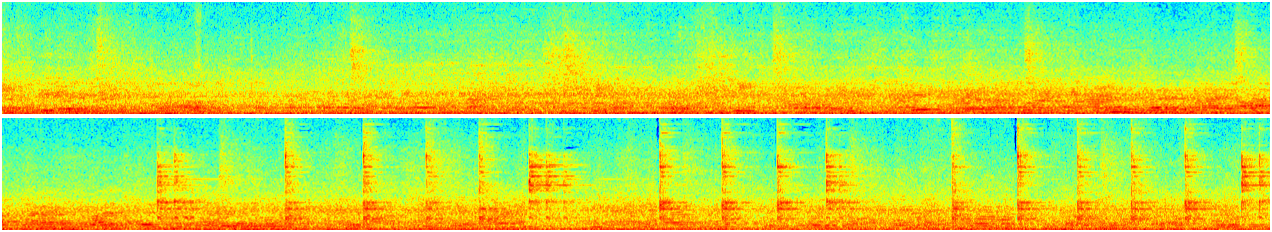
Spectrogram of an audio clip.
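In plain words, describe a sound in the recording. A forge fire roars steadily with a blower.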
